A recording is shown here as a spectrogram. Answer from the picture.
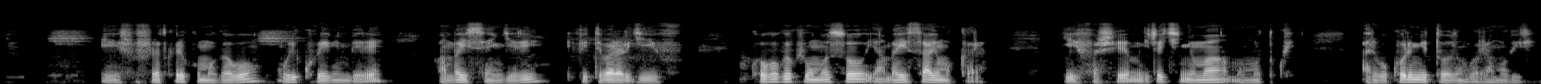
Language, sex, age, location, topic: Kinyarwanda, male, 36-49, Kigali, health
